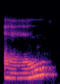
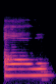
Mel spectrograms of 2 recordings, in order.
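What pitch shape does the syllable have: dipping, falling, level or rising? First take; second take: rising; level. First: The pitch rises from middle to high. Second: The pitch stays high and level.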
